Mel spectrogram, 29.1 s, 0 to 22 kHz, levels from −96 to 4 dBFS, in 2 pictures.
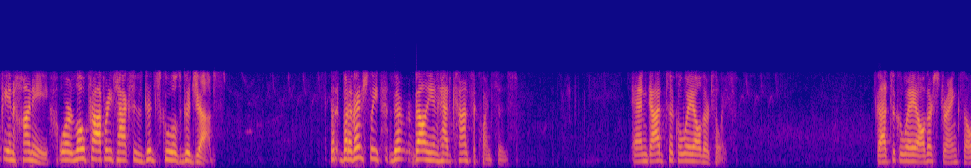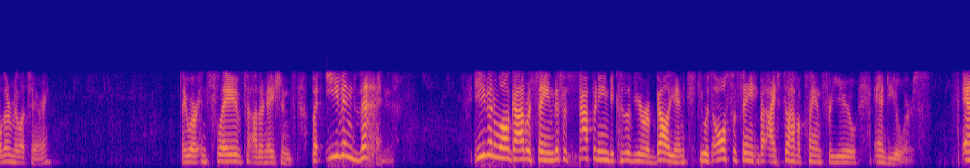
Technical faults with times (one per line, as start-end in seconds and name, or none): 0.00-29.13 G.729 codec
5.98-6.23 VoIP packet loss concealed by the speech codec
20.06-20.29 VoIP packet loss concealed by the speech codec
23.09-23.29 VoIP packet loss concealed by the speech codec
25.85-25.94 VoIP packet loss concealed by the speech codec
